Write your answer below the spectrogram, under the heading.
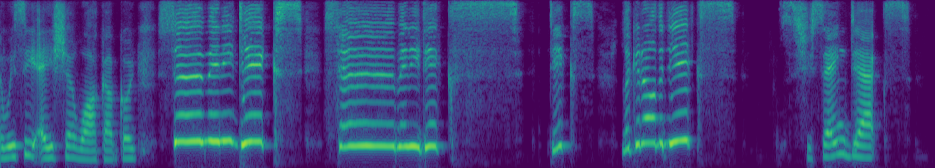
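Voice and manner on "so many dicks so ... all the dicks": put-on very high, drawn-out crazy voice with accent. Retelling a cast member walking up on the show: imitating Aisha's crazy voice and accent. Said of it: "her crazy voice and accent".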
